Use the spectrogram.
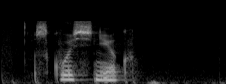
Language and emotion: Russian, neutral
